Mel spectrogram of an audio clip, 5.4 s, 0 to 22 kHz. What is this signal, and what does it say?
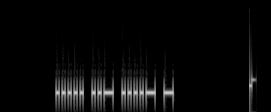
Morse code, heard as a keyed tone, about 20 wpm, 700 Hz. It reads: 5U4T
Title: Four Challenging Letter-Number Combinations 20wpm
